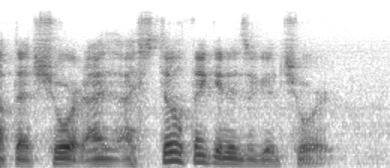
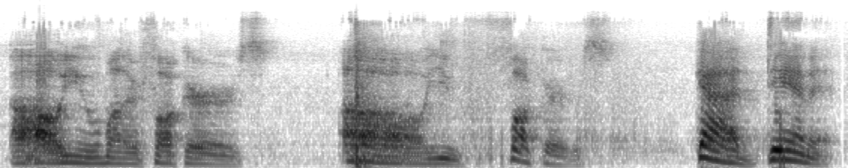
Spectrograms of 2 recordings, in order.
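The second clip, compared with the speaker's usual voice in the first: loud, drawn-out angry curses; trader's loud, real fury at a missed move; furious yelling; 4 semitones higher, 11 dB louder, slower than usual. Real, not acted. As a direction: bellow at the screen in real rage. Missed trade, cursing at market.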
